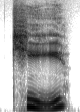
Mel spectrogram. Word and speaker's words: Quay: But Q U A Y, pronounced key also from Australia.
